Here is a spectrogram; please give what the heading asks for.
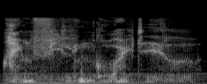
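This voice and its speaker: A man playing an ill, weakened detective in an audio drama, with a breathy, creaky whisper and halting, strained urgency. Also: pushed and bright, faint music behind. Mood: weak, strained. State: weak, ill.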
